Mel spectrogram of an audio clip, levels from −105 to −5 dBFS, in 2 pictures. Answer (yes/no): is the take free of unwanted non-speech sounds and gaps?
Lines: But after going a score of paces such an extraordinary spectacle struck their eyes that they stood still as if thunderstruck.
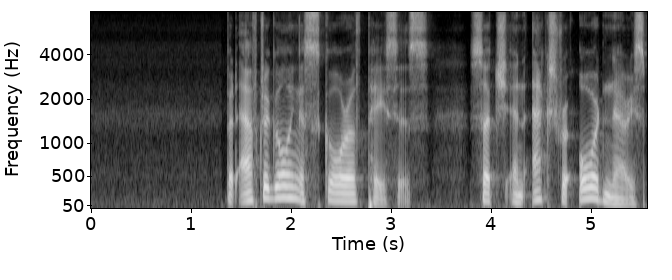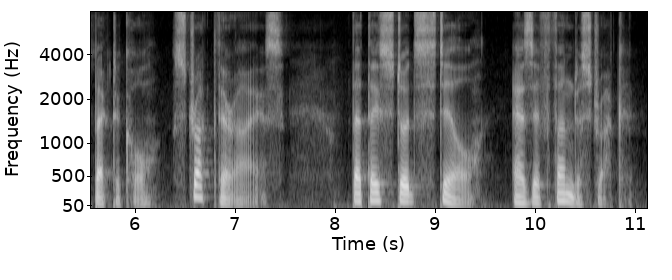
yes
